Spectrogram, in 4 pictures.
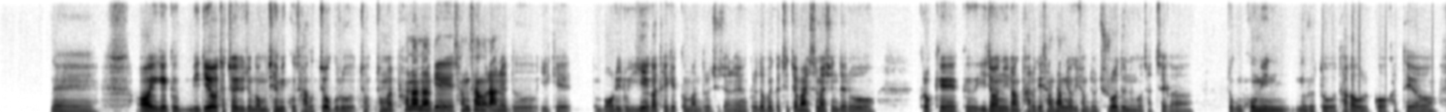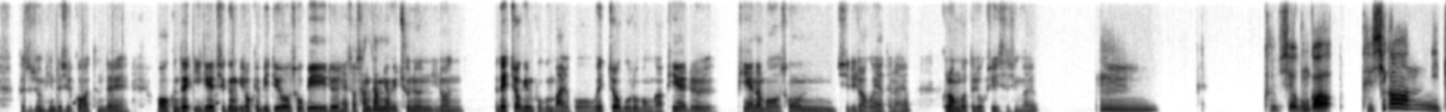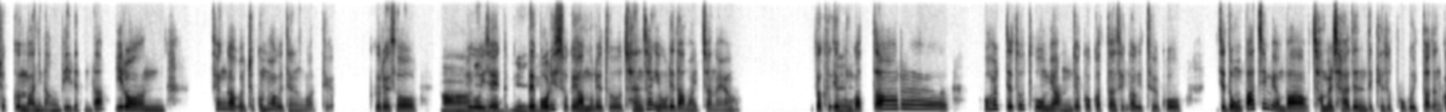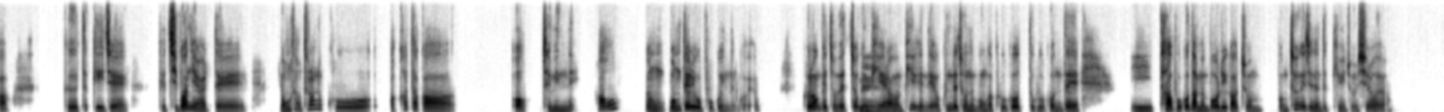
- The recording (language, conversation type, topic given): Korean, advice, 미디어를 과하게 소비하는 습관을 줄이려면 어디서부터 시작하는 게 좋을까요?
- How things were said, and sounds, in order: other background noise; tapping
